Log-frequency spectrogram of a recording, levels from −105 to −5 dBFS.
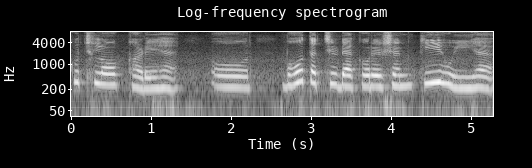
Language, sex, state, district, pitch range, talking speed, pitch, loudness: Hindi, female, Punjab, Fazilka, 230-280 Hz, 125 wpm, 250 Hz, -18 LUFS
